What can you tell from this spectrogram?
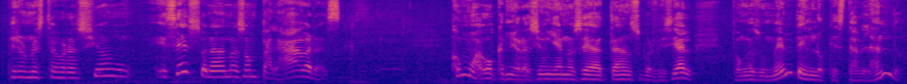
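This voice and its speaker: A man's voice: mid-range voice, darkish tone. A man preaching a sermon in a conversational tone, often asking the congregation "¿verdad?" and repeating small words as he searches for the next phrase.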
